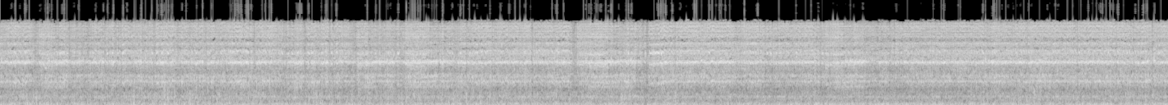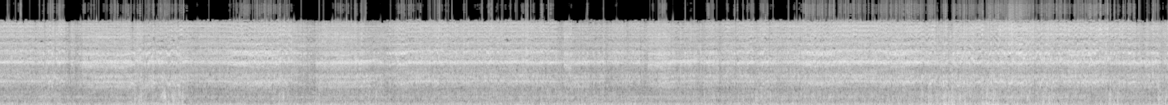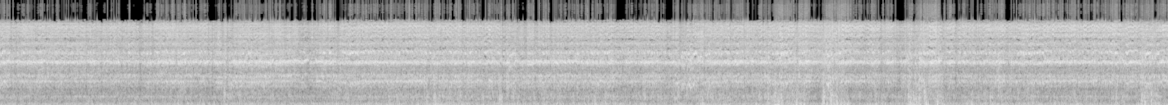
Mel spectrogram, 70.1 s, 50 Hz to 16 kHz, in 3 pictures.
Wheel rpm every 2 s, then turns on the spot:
230, 230, 230, 230, 230, 230, 230, 230, 230, 240, 230, 230, 220, 230, 220, 220, 230, 230, 230, 230, 230, 220, 220, 230, 230, 230, 220, 230, 230, 230, 220, 230, 220, 230, 230.
none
